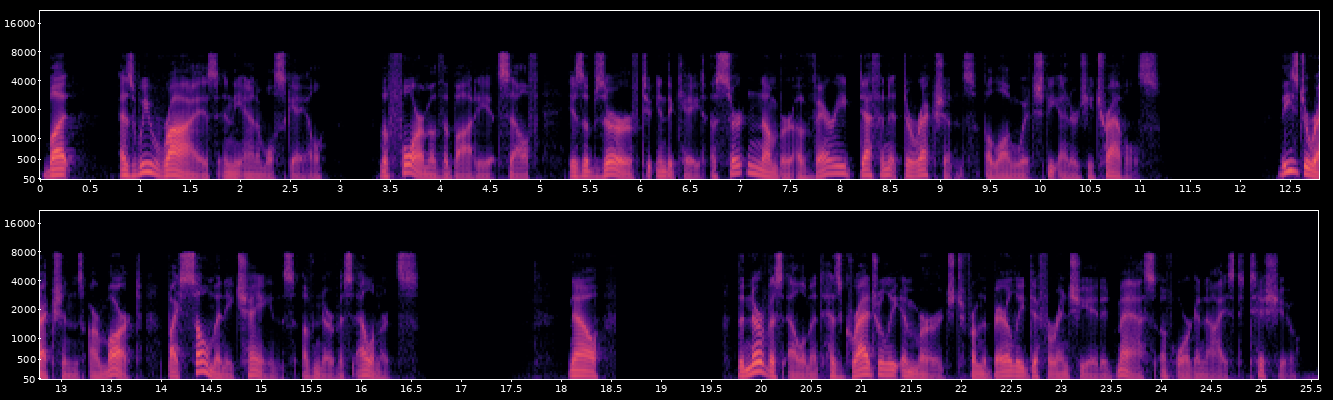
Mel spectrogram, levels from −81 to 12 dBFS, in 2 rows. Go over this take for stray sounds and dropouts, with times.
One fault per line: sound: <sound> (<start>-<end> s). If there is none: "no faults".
no faults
